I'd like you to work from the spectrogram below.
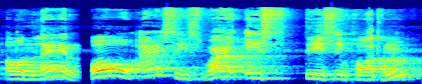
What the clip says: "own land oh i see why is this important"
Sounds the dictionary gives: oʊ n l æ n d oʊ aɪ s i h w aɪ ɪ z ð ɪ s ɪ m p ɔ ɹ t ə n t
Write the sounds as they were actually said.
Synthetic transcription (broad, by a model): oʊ n l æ n oʊ aɪ s i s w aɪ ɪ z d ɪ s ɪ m p ɔ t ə n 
